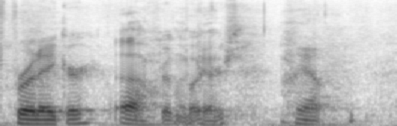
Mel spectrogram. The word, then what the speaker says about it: Frudaker: you pronounce her last name. Fudraker? Frudaker. Fudraker? I've heard worse. Frudaker? That's a hamburger joint, ain't it? That's right. Blood puckers? It's Frudaker.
